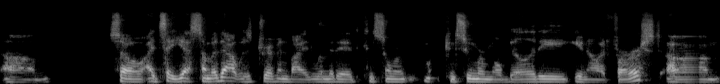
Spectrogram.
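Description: A man in a plain, everyday voice, medium in pitch, at a moderate pace with fairly even intonation, in a dry, close sound with no echo. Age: 20s. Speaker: investment research analyst. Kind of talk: podcast interview. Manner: many filler words.

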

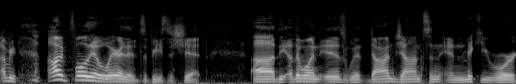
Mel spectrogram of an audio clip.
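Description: With a plain, everyday voice, a man talks fairly quickly at a medium pitch, using lively intonation and an American accent. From US South, Memphis. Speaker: film critic. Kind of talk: casual chat.

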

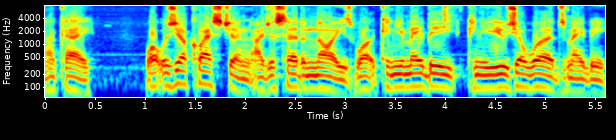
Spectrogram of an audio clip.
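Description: A man with a British accent speaks at a moderate pace in a very deep, low voice, his pitch varying in an ordinary way and his loudness staying very even over noticeable background noise. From England. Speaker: prank call show host. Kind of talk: prank phone calls; casual show chat.

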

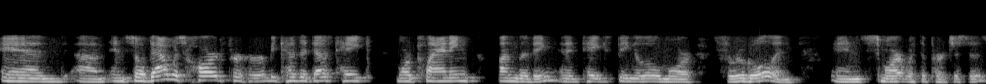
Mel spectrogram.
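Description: In an ordinary speaking voice, a man talks at a moderate pace and a fairly high pitch with ordinary pitch variation. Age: 40s. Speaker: financial advisor. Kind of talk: interview.

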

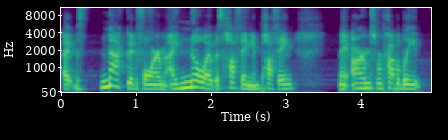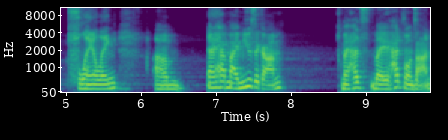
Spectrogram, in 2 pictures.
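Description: A woman at medium pitch with an American accent, moderate pace, ordinary pitch variation and long, frequent pauses, on a very clean recording with a silent background. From Western New York (Buffalo). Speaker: podcast host and nutrition coach. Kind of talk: casual storytelling monologue. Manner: animated.

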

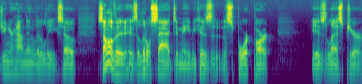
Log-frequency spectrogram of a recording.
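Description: Heard on a very clean recording with a silent background, the speaker uses a Southern US accent with ordinary pitch variation at a moderate pace. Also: man. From US South, South Georgia. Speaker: restaurant founder, former football quarterback. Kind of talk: casual interview.

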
